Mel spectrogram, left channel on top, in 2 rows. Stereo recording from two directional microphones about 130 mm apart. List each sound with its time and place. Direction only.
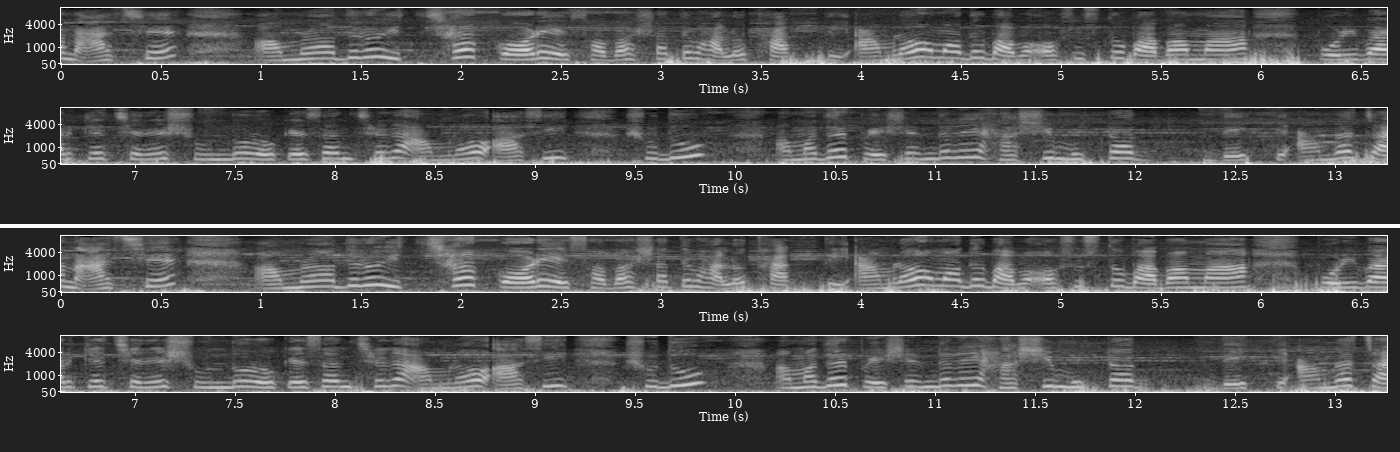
0.0 s a woman's voice: 25° right (ahead or behind)
4.9 s speech: 45° right (ahead or behind)
5.4 s a woman's voice: 25° right (ahead or behind)
7.4 s speech: 45° right (ahead or behind)
7.8 s a woman's voice: 25° right (ahead or behind)
10.2 s a woman's voice: 30° right (ahead or behind)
